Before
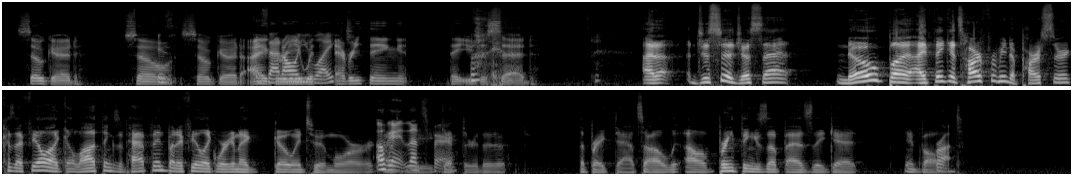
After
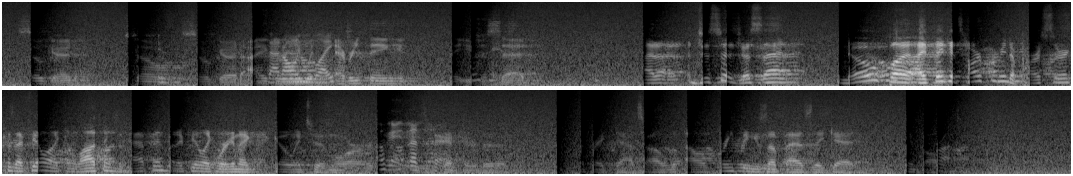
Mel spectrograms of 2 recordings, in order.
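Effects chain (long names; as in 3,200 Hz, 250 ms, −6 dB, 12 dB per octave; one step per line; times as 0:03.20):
background noise pink −39 dBFS
reverb whose tail is shaped and stops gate 220 ms rising, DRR 9.5 dB
volume swells 531 ms
level +3 dB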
